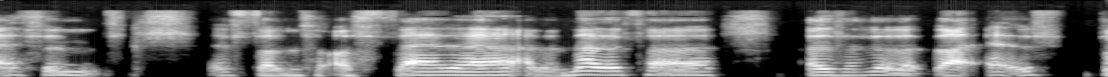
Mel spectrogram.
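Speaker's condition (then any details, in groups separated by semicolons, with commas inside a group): Tongue cancer, tongue removed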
